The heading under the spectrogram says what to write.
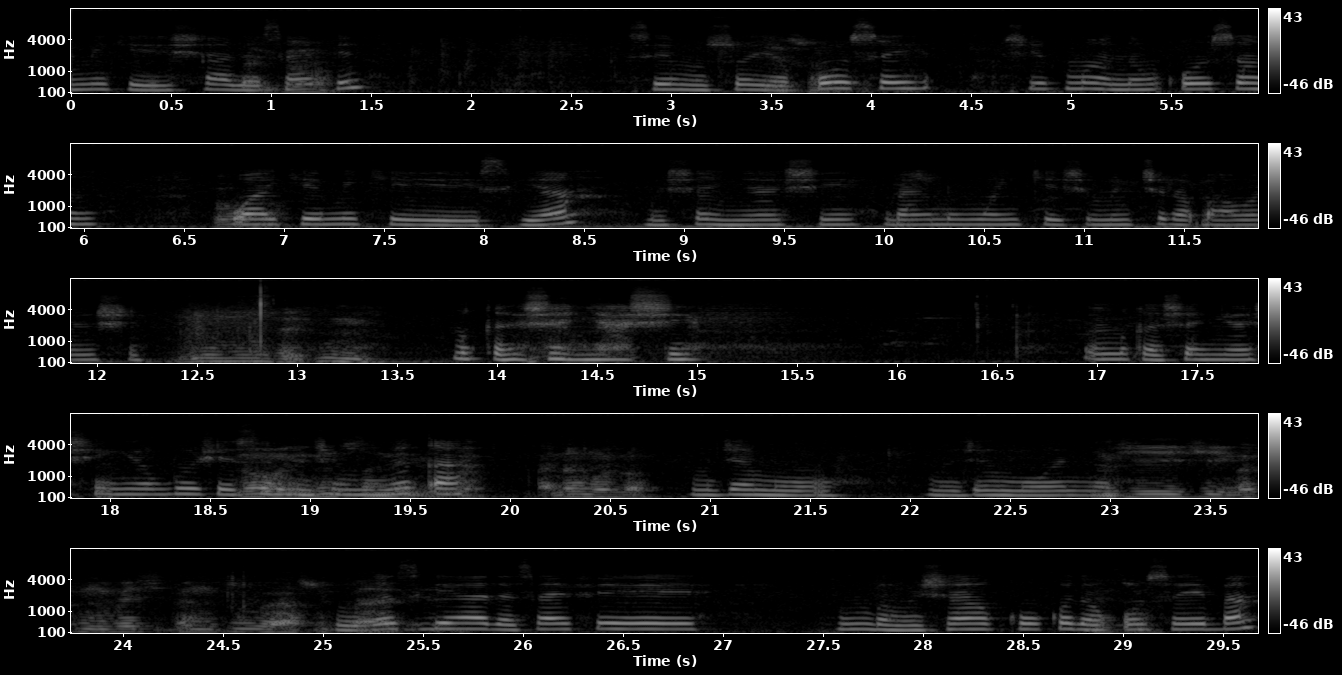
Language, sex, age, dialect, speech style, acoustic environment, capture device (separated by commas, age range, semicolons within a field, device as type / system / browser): Hausa, female, 25-34, Nigeria - Nigerian Standard, happy; excited; focused; relaxed, silence, mobile / Linux / Chrome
